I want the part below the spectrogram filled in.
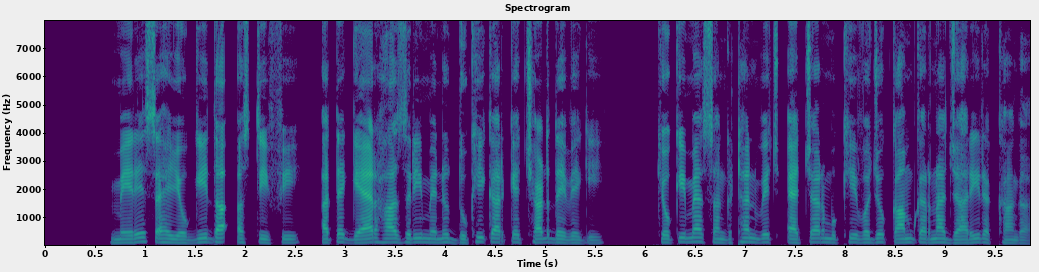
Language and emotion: Punjabi, sad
